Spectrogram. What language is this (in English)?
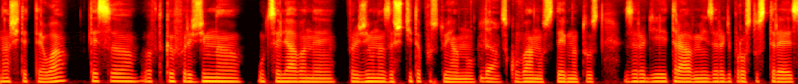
Bulgarian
